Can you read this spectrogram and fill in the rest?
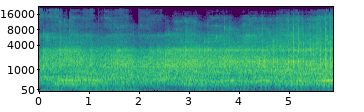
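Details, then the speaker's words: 2008 Jaguar X-Type 2.0 diesel: runs lumpy, uneven, noisy and rattling, smoking, with the test lamp on the fuel pressure regulator feed going dull; rough running from lost power to the regulator. "engine was still running like a pig should we say"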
